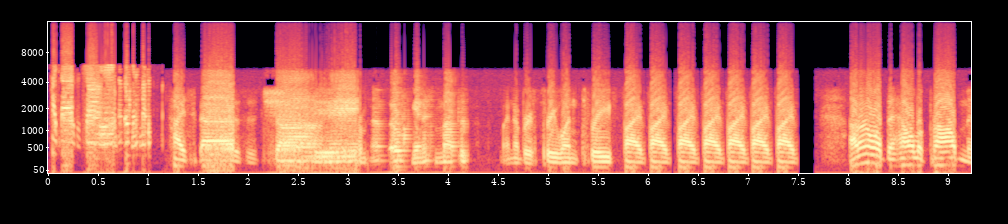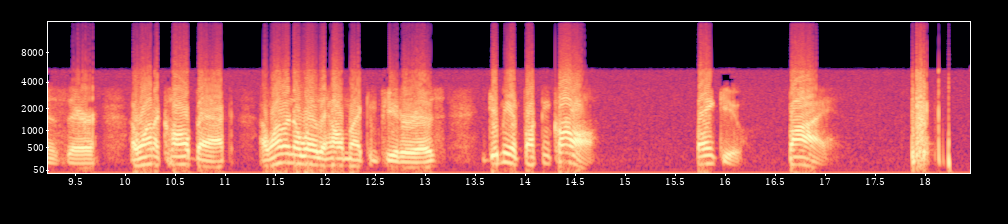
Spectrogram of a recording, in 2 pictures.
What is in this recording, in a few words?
angry customers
